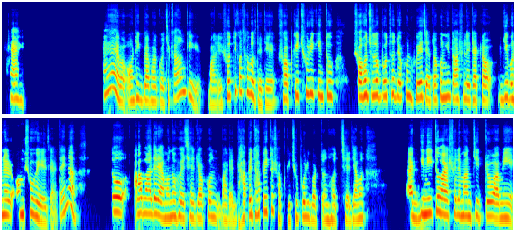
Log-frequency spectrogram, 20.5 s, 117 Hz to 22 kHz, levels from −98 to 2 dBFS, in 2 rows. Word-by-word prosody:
হ্যাঁ। 245 Hz, -1 st, +1 dB, 1.7 s
হ্যাঁ, 365 Hz, +6 st, +1 dB
অ -, -, -1 dB
অনেক 235 Hz, +3 st, -2 dB
ব্যবহার 220 Hz, -1 st, -1 dB
করেছে। 200 Hz, +2 st, -7 dB
কারণ 270 Hz, +6 st, -2 dB
কি 285 Hz, -, -3 dB, 0.4 s
মানে 185 Hz, -1 st, -7 dB
সত্যি 275 Hz, +5 st, -1 dB
কথা 335 Hz, 0 st, -3 dB
বলতে 260 Hz, -9 st, -1 dB
যে 190 Hz, -, -3 dB, 0.3 s
সবকিছুরই 280 Hz, +5 st, 0 dB
কিন্তু 280 Hz, 0 st, 0 dB, 0.6 s
সহজলভ্যতা 280 Hz, +1 st, +3 dB
যখন 255 Hz, +3 st, -1 dB
হয়ে 255 Hz, +1 st, +5 dB
যায়, 225 Hz, -3 st, 0 dB
তখন 255 Hz, +3 st, -2 dB
কিন্তু 265 Hz, -2 st, -2 dB
আসলে 240 Hz, +1 st, -6 dB
এটা 230 Hz, 0 st, -1 dB
একটা 225 Hz, 0 st, -1 dB, 0.4 s
জীবনের 245 Hz, -2 st, +2 dB, 0.2 s
অংশ 245 Hz, 0 st, +2 dB, 0.2 s
হয়ে 185 Hz, -5 st, +1 dB
যায়, -, -, -8 dB
তাই 240 Hz, +5 st, -2 dB
না? -, -, +4 dB, 0.8 s
তো 280 Hz, -, +9 dB, 0.5 s
আমাদের 260 Hz, -1 st, +3 dB
এমনও 210 Hz, +2 st, 0 dB
হয়েছে 210 Hz, 0 st, -3 dB, 0.2 s
যখন 205 Hz, +3 st, -3 dB, 0.2 s
মানে 190 Hz, 0 st, -5 dB, 0.2 s
ধাপে, 205 Hz, +3 st, +1 dB
ধাপেই 280 Hz, +3 st, 0 dB
তো 300 Hz, -, -2 dB
সবকিছু 195 Hz, +1 st, -8 dB
পরিবর্তন 190 Hz, -4 st, -2 dB
হচ্ছে। 185 Hz, +1 st, -8 dB
যেমন 200 Hz, +2 st, -2 dB, 1.0 s
একদিনেই 250 Hz, +5 st, +3 dB
তো 285 Hz, -, +5 dB, 0.2 s
আসলে 240 Hz, +1 st, -2 dB
মানচিত্র 225 Hz, -1 st, -3 dB, 0.2 s
আমি 210 Hz, +1 st, -1 dB
240 Hz, 140 wpm, -23 LUFS, 210-270 Hz, 1.7 s, তো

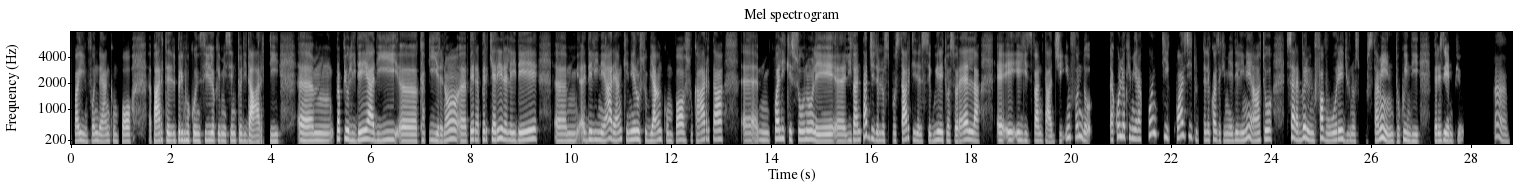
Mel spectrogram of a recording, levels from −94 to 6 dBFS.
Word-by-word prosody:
poi 185 Hz, +1 st, +2 dB
in 170 Hz, -2 st, -5 dB
fondo 185 Hz, +1 st, -2 dB
è 170 Hz, -, 0 dB
anche 175 Hz, +1 st, -4 dB
un 175 Hz, -, -5 dB
po' 175 Hz, +1 st, +1 dB, 0.4 s
parte 185 Hz, +2 st, +5 dB
del 185 Hz, -1 st, -3 dB
primo 195 Hz, -1 st, +2 dB
consiglio 190 Hz, +1 st, 0 dB
che 185 Hz, 0 st, -4 dB
mi 180 Hz, -, -1 dB
sento 185 Hz, +1 st, -3 dB
di 180 Hz, -, -5 dB
darti, 165 Hz, +2 st, +2 dB, 0.4 s
ehm, 185 Hz, -1 st, +2 dB
proprio 230 Hz, +1 st, +3 dB
l'idea 210 Hz, +3 st, +4 dB
di, 200 Hz, +3 st, -2 dB
uhm, 175 Hz, 0 st, +3 dB
capire, 195 Hz, -2 st, -4 dB
no, 220 Hz, +4 st, +3 dB
ehm, 180 Hz, -1 st, +1 dB
per 215 Hz, 0 st, 0 dB
per 215 Hz, 0 st, -1 dB
chiarire 220 Hz, +1 st, +2 dB
le 200 Hz, -, 0 dB
idee, 210 Hz, +5 st, +4 dB, 0.3 s
ehm, 180 Hz, +1 st, -1 dB
e -, -, -1 dB
delineare 210 Hz, 0 st, +1 dB
anche 210 Hz, +1 st, -3 dB
nero 220 Hz, +2 st, +4 dB
su 200 Hz, -, -7 dB
bianco, 190 Hz, +2 st, +1 dB
un 185 Hz, -2 st, -7 dB
po' 200 Hz, +2 st, +3 dB
su 190 Hz, -1 st, -13 dB
carta, 220 Hz, +4 st, +1 dB, 0.4 s
ehm, 200 Hz, +1 st, -3 dB
quali 235 Hz, 0 st, +3 dB
che 215 Hz, -2 st, -3 dB
sono 220 Hz, +1 st, +1 dB
le 175 Hz, -2 st, +3 dB
ehm, 175 Hz, -1 st, 0 dB
i 190 Hz, -, -5 dB
vantaggi 235 Hz, +6 st, +1 dB
dello 195 Hz, -2 st, -3 dB
spostarti, 200 Hz, +4 st, -1 dB
del 180 Hz, -2 st, -3 dB
seguire 190 Hz, +5 st, 0 dB
tua 190 Hz, -1 st, -5 dB
sorella, 190 Hz, +3 st, +2 dB, 0.3 s
e 195 Hz, -, +3 dB
e 205 Hz, 0 st, +2 dB
e -, -, +4 dB
gli 190 Hz, -1 st, -5 dB
svantaggi. 175 Hz, +1 st, -3 dB
In 270 Hz, -, -1 dB
fondo 295 Hz, -, -3 dB, 0.3 s
da -, -, -2 dB
quello 295 Hz, 0 st, +1 dB
che 270 Hz, -1 st, -7 dB
mi 240 Hz, -1 st, -1 dB
racconti, 310 Hz, -, -4 dB
quasi 295 Hz, +2 st, -1 dB
tutte 205 Hz, -2 st, -10 dB
le 200 Hz, -, -3 dB
cose 210 Hz, -2 st, -2 dB
che 180 Hz, -, -12 dB
mi 185 Hz, 0 st, -3 dB
hai -, -, -2 dB
delineato 200 Hz, +2 st, 0 dB, 0.3 s
sarebbero 265 Hz, -1 st, +2 dB
in 195 Hz, -2 st, -1 dB
favore 200 Hz, +1 st, +1 dB
di 180 Hz, -4 st, -9 dB
uno 180 Hz, 0 st, -6 dB
spostamento, 175 Hz, -, -1 dB
quindi 175 Hz, -2 st, -2 dB, 0.3 s
per 180 Hz, -, 0 dB
esempio 185 Hz, -2 st, 0 dB, 0.6 s
ah! 285 Hz, -12 st, -5 dB
195 Hz, 175 wpm, -22 LUFS, 180-220 Hz, 0.6 s, parte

